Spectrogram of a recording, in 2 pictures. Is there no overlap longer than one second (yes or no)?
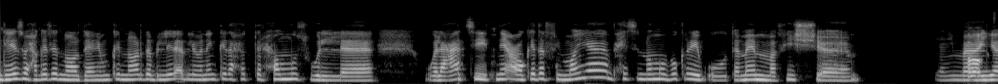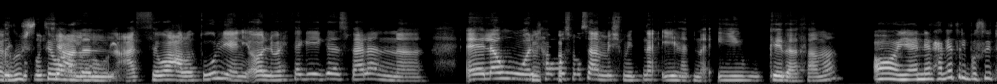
no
